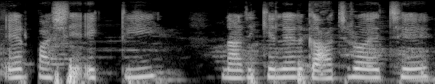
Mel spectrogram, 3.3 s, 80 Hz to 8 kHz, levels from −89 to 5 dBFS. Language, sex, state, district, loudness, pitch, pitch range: Bengali, female, Assam, Hailakandi, -19 LUFS, 250 Hz, 230-255 Hz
